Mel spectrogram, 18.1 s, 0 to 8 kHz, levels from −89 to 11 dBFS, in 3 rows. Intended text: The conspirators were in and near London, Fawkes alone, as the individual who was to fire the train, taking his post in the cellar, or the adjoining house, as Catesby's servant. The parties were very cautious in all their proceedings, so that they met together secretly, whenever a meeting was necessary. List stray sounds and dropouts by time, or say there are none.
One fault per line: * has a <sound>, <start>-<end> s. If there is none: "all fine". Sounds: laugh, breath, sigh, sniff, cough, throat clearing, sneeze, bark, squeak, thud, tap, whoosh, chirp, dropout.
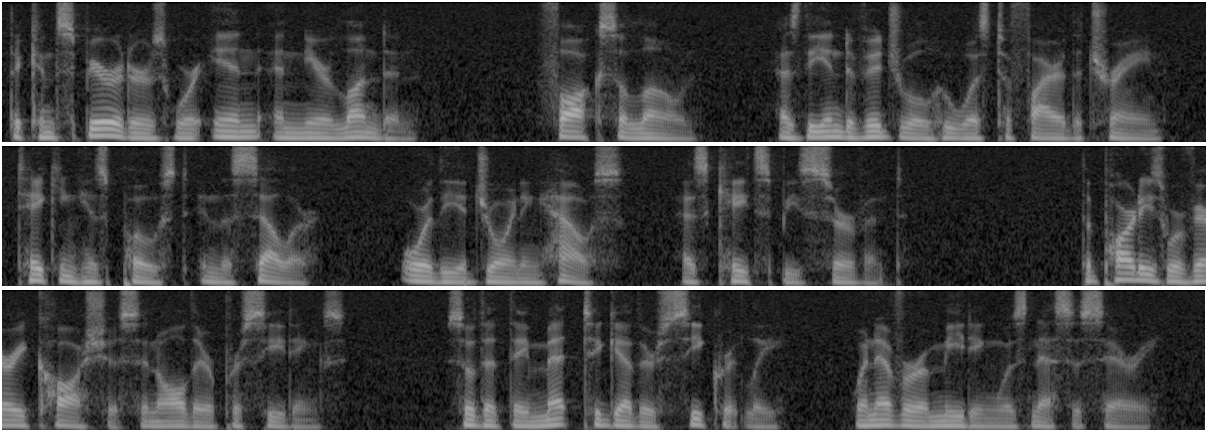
all fine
